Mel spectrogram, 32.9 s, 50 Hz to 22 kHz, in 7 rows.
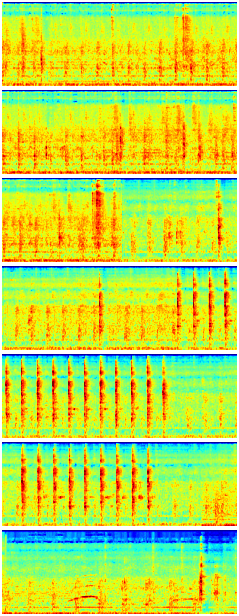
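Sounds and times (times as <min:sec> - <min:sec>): low machinery hum: 0:00.0 - 0:32.9
hammer striking metal: 0:17.6 - 0:22.2, 0:23.8 - 0:26.7.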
